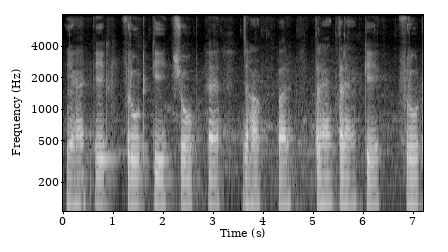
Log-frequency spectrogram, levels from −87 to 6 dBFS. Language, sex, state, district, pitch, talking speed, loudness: Hindi, male, Rajasthan, Churu, 110 Hz, 100 wpm, -19 LUFS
